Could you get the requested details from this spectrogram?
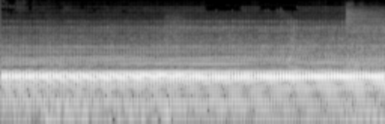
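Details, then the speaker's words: Portable suction machine for tracheostomy suctioning, patient port fully blocked and pressure turned up to its highest setting to check vacuum: steady motor hum with a strong mid-pitched drone. "and then we're going to turn on our machine and use our pressure adjustment and we're going to turn it totally up to its highest pressure to make sure we get total pressure that we need"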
